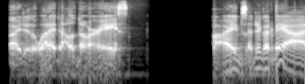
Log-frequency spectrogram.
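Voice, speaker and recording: A raspy, put-on character voice sits at an extremely high pitch. The pace is fairly slow. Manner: mocking, smug.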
